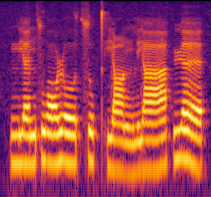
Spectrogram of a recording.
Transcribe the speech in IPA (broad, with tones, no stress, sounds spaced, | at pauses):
m j ɛ˧˥ n s w ɔ˧˥ ɻ o˧˥ ʊ̯ t͡s u˧˥ t̪ʰ j ɑ˨˩ ŋ l j ä˧˥ | ɥ ɛ˥˩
